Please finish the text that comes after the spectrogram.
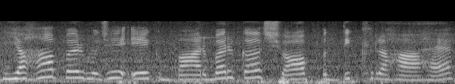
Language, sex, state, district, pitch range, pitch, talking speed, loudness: Hindi, female, Odisha, Malkangiri, 225-295 Hz, 260 Hz, 130 wpm, -17 LUFS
